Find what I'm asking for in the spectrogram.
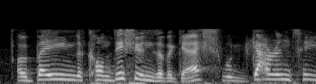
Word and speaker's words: geas: It's called, and I apologise in advance if I mispronounce this, it's called Gesh. It's spelled G-E-A-S, and apparently it's something like Gesh, although it varies depending on where in Ireland you might be from.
